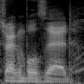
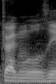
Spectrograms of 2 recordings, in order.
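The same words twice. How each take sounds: First: The letter Z is said the British way. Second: The letter Z is said the American way. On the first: "it's Dragon Ball Z" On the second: "instead of Dragon Ball Z"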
